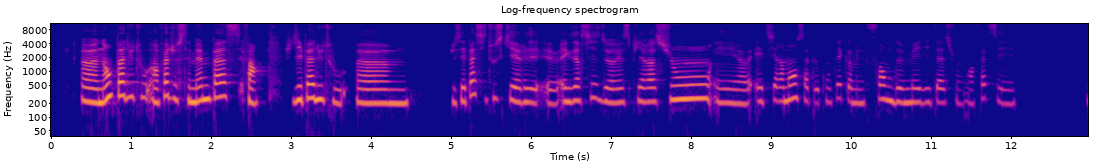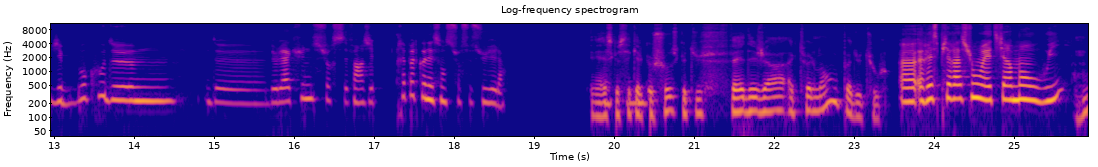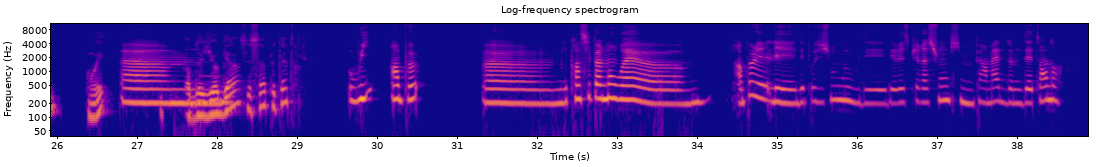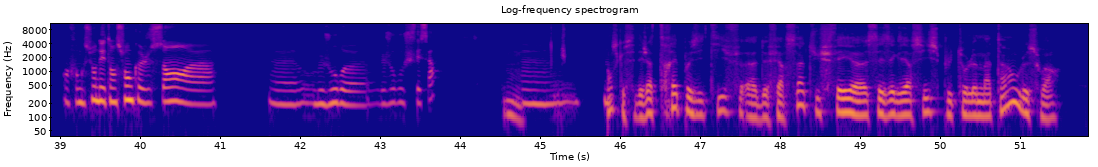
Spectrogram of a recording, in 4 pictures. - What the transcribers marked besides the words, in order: tapping; drawn out: "Hem"; drawn out: "Heu"; other background noise
- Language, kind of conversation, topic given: French, advice, Comment décririez-vous votre insomnie liée au stress ?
